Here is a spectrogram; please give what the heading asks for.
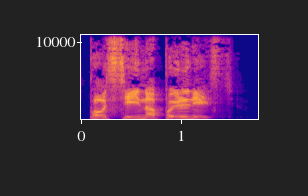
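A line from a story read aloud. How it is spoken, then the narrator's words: Barked. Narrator (Ukrainian): гаркнув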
